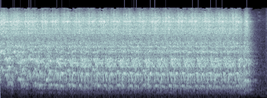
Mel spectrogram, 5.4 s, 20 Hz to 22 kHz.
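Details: Mitsubishi RVR 2.0 L petrol: harsh rattly running for a few seconds then dies abruptly; fires only on petrol poured into the intake, so fuel injection is missing; carburetor manifold conversion planned.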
